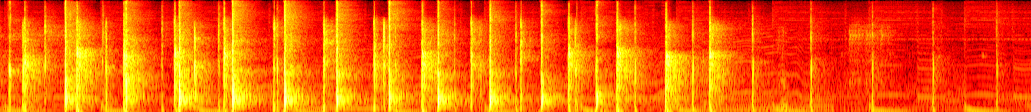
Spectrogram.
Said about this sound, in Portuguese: Uma salva de palmas pro cabelo L'Oréal Paris do Trevor Lawrence.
